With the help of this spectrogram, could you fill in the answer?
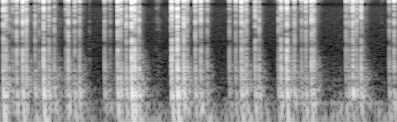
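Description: Natural fingernails tap and knock close-up on a flat, solid, speckled beige laminate countertop. Quick clusters of clicky nail taps and dull knocks come in bursts separated by short pauses. Each hit has a low, thuddy body with bright clicks on top and dies away almost instantly.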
